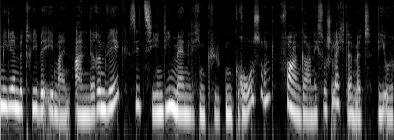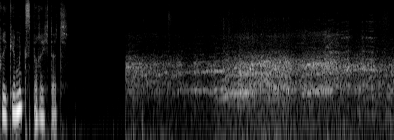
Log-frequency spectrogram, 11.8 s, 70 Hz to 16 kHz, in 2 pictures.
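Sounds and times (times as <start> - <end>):
speech: 0.0 - 7.0
white laying hens clucking and cackling on a free-range farm: 7.8 - 11.8.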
